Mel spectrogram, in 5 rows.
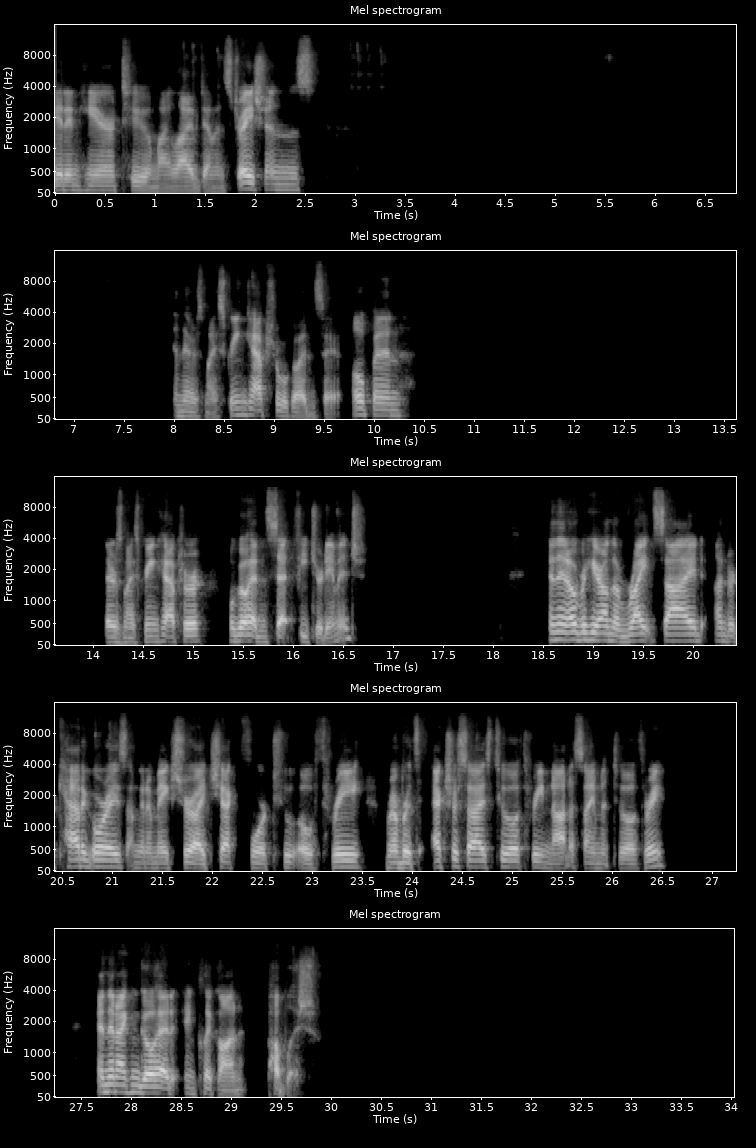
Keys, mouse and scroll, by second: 1.8 click, 2.0 click, 3.4 click, 3.7 click, 6.0 click, 6.1 click, 7.7 click, 9.2 click, 14.1 click, 16.8 click, 21.3 click, 22.5 middle click, 23.1 middle click, 24.6 scroll, 25.1 click, 27.0-27.8 scroll, 27.8-28.3 scroll, 30.5 click.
